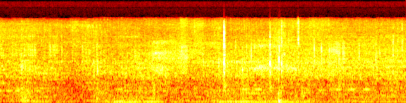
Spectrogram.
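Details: Rumbling wind and vehicle noise at sunrise, with a few sharp handling clicks and no animal calls.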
